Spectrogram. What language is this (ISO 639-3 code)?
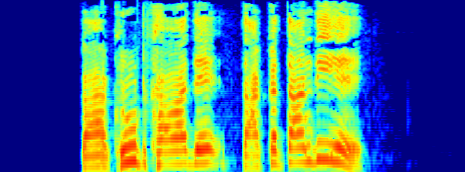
ggg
